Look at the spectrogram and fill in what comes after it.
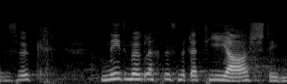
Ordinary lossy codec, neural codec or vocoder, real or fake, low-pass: AAC, 48 kbps; none; real; 7.2 kHz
